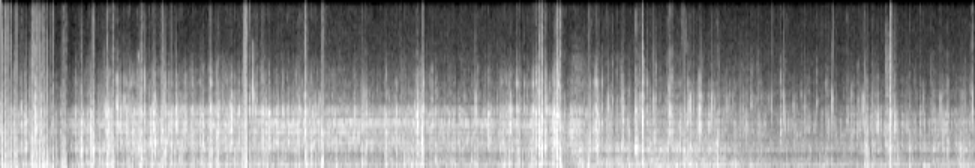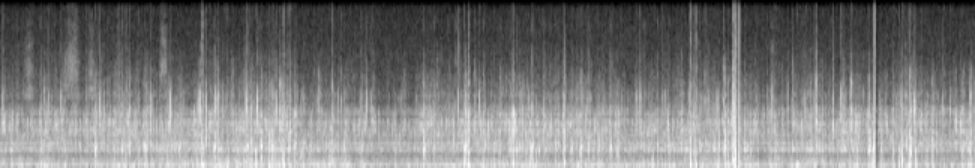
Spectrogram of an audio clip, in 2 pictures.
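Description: A bike's frame rattles and knocks over bumps.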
